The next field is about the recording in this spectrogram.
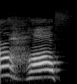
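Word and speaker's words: half: हमेशा साइलेंट होता है, LF हमेशा साइलेंट होता है। तो ये वर्ड क्या बना? ये वर्ड बना हाफ, ये वर्ड बना हाफ, हाफ नहीं, हाफ, हाफ, ठीक है, क्योंकि LF साइलेंट होता है।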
